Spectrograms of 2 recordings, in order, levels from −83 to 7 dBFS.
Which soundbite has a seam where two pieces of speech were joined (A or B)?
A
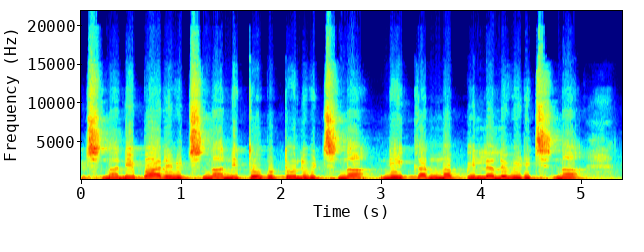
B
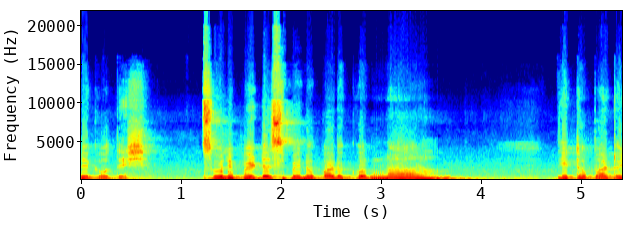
B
